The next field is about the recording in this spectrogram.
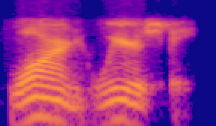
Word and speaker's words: Wiersbe: But I want to read to you in closing what Warren Weir, let me say it right, Warren Wiersbe wrote about Abraham's visit in Gerar here in chapter 20.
